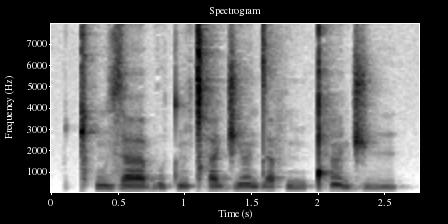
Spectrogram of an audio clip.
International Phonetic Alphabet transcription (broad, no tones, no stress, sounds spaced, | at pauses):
ǀʰ ũ z a b o tʷ ɐ̃ ǀʰ a d͡ʒ ɐ̃ d a f ĩ ŋ ǃʰ ã d͡ʒ ɨ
